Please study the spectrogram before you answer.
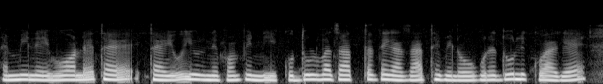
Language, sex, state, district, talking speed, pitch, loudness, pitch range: Chakma, female, Tripura, Unakoti, 160 wpm, 210 Hz, -10 LUFS, 200-225 Hz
